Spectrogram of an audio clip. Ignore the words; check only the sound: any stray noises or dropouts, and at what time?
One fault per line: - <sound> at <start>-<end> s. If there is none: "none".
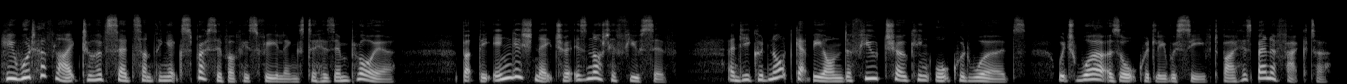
none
